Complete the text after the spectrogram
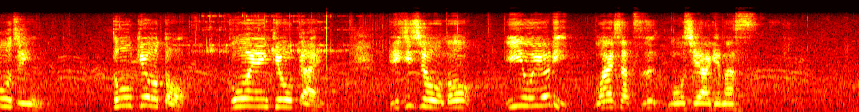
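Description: A man calls out in a long, drawn-out chanting voice through a microphone outdoors.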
